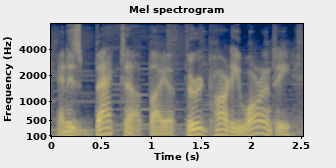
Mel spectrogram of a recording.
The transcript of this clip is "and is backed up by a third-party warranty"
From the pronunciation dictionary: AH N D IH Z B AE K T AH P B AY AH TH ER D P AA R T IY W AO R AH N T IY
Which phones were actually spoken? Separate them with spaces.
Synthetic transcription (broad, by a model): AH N IH Z B AE K T AH P B AY AH TH ER D P AA R T IY W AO R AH N T IY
